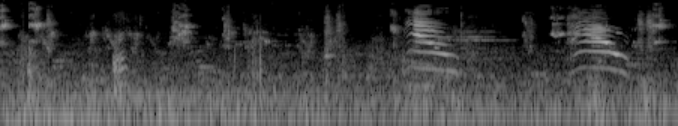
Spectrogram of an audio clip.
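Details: Cute baby kittens on their first morning: two clear, high meows about two seconds apart, each arching then falling in pitch, between scattered clicks, taps and brief chirpy noises.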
